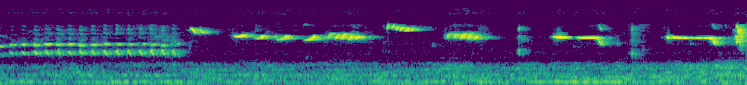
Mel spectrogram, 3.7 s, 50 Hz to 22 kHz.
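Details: Young male Russian singing canary, 7 months old, pure song line, singing a "forest song": a fast rolling trill, then a run of high, clear whistled notes and quick chirps over a steady low rumble.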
